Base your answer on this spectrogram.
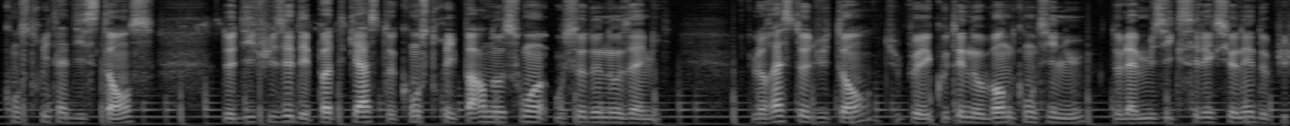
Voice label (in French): jingle radio; radio canut diffusion appel a temoignages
